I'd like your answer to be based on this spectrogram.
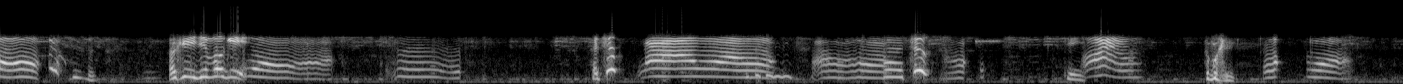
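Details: Infant laughing with hiccups while playing with parents: repeated high, gliding vocal bursts and squeals broken by brief abrupt hiccup catches.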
